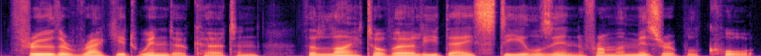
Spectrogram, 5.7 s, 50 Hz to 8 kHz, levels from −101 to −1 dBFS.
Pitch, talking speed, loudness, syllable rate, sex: 95 Hz, 170 wpm, -19 LUFS, 4.5 syllables/s, male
